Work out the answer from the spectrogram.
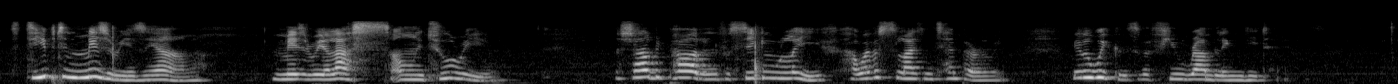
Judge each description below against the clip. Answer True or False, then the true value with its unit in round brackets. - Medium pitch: False (240 Hz)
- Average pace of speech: False (130 wpm)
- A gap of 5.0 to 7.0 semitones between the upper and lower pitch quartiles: True (5.5 semitones)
